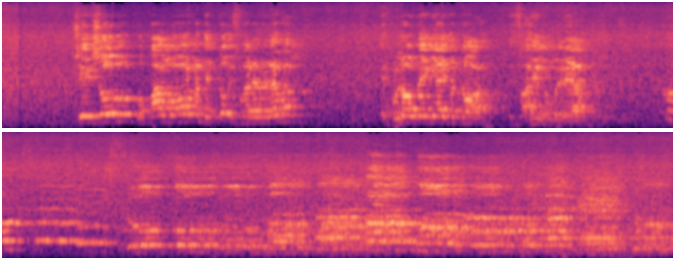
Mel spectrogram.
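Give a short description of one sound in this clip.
A man speaks into a microphone through loudspeakers, reading out in an echoing room.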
